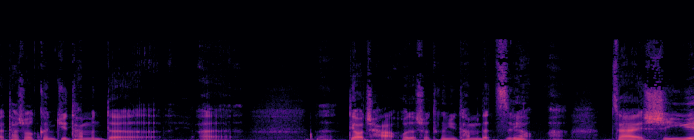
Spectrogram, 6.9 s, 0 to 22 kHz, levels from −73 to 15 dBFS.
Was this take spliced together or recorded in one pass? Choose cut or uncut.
cut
